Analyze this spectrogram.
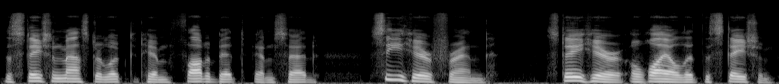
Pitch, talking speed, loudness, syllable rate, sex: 120 Hz, 160 wpm, -18 LUFS, 4.3 syllables/s, male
